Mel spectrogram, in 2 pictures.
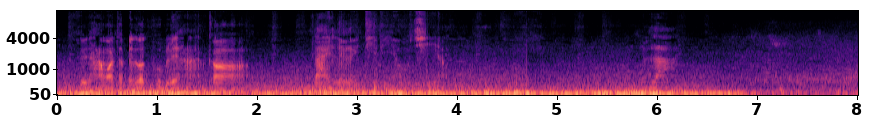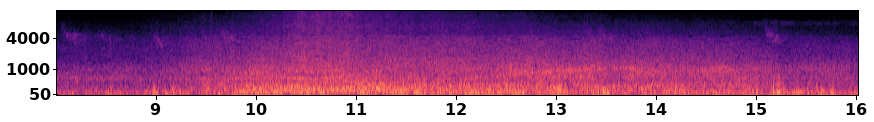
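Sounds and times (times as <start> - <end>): wind rumble on microphone: 0.0 - 16.0
car passing at high speed: 4.0 - 16.0.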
